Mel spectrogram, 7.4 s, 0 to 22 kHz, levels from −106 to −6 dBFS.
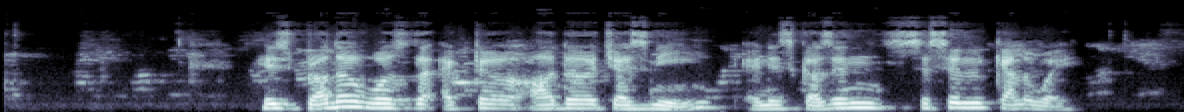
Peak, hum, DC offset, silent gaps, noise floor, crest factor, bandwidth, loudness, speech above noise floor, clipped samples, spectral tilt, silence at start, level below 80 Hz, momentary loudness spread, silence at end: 0 dBFS; none; under 0.1%; none; -49 dBFS; 16 dB; 9.8 kHz; -16 LUFS; 33 dB; under 0.1%; -5.5 dB/octave; 0.5 s; -62 dBFS; 9 LU; 0.7 s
